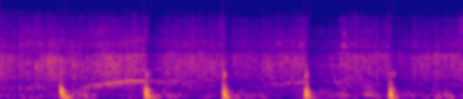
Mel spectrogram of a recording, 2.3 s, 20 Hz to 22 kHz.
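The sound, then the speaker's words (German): Audience applause as a steady hiss of clapping, punctuated by five evenly spaced, low, heavy beats, like rhythmic clapping or stamping, about every 0.4 seconds. “Komm, können wir mal einen fetten Applaus geben?”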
